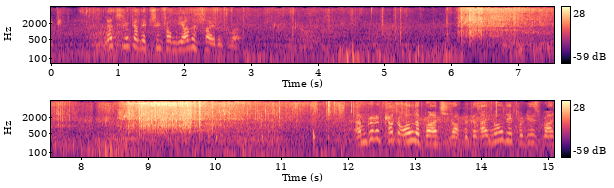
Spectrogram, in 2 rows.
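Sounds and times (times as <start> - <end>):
camera handling thuds and rumble: 6.9 - 12.2.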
